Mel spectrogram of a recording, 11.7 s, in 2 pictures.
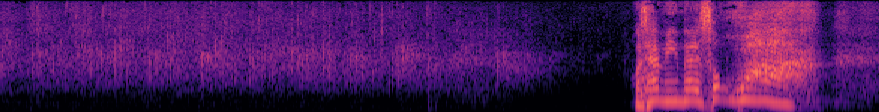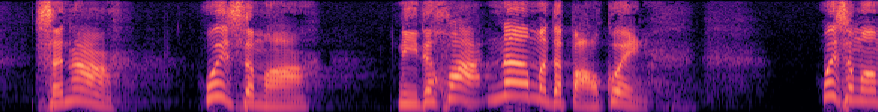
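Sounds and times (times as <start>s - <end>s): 
applause: 0.0s - 4.0s
speech: 4.3s - 10.3s, 11.4s - 11.7s.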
